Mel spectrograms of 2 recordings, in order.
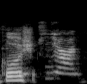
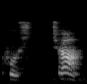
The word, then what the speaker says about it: kosha: Vigyan Kosh. Piana kosha. Piana kosha. Kosha. Yes. Not kosh. It depends. Some people say kosh or kosha. Kirpal Singh call it kosh. It depends how you pronounce it.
